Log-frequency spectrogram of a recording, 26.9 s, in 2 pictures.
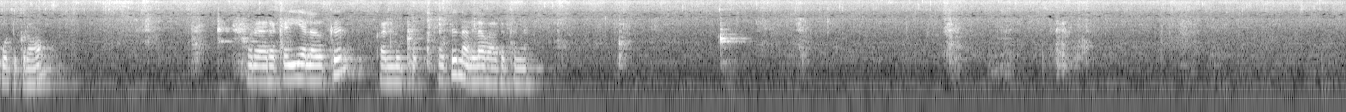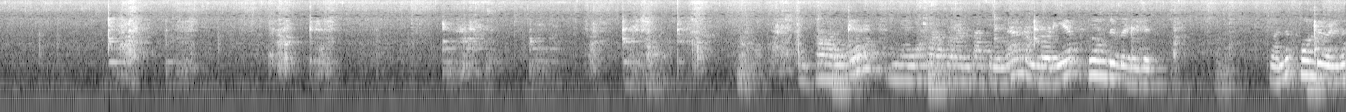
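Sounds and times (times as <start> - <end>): vegetables sizzling in oil: 0.0 - 26.9
wooden spatula scraping clay pot: 1.4 - 3.0, 14.6 - 15.5, 16.1 - 17.0, 19.3 - 24.0.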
